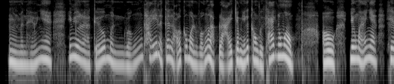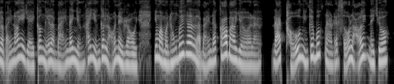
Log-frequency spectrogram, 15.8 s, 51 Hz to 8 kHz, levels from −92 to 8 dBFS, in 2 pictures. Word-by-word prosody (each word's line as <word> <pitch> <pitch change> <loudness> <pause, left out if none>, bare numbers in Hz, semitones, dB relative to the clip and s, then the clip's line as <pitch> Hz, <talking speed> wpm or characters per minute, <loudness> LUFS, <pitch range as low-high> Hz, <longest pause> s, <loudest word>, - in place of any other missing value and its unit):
Ừm, 190 -4 +2
mình 170 0 0
hiểu 165 +1 -3
nha. 225 0 0 0.3
Giống 260 - -1
như 255 -3 +2
là, 185 -5 -2
kiểu, 210 +5 0
mình 175 -9 -3
vẫn 160 - -6
thấy 265 +3 -3
là 275 -7 -2
cái 245 +5 -2
lỗi 195 -3 -2
của 245 - -4
mình 200 -8 +1
vẫn 155 +9 -2
lặp 195 -9 0
lại 165 +1 0
trong 200 +2 +2
những 180 +2 +3
cái 230 - +2
công 210 -3 +1
việc 160 -4 -1
khác, 250 +5 +1
đúng 275 0 +5
hông? 215 -8 +7 0.6
Ừ. 185 - +3 0.5
Nhưng 235 0 +5
mà 210 -4 +3
á 200 - 0
nha, 230 -3 +1 0.2
khi 225 - 0
mà 195 - +2
bạn 170 +1 -5
nói 230 +6 0
như 250 - +1
vậy 155 -3 -2
có 235 +9 -1
nghĩa 190 -5 -1
là 195 -2 0
bạn 160 +2 -4
đã 210 - +3
nhận 165 -7 -1
thấy 220 +6 -3
những 205 -7 -1
cái 245 +4 +1
lỗi 210 0 -2
này 215 -5 +3
rồi, 155 -2 -1 0.3
nhưng 255 -1 +1
mà 220 - +4
mình 175 -3 +1
hổng 195 +5 0
biết 305 +4 +3
á, 310 -1 +6
là 250 -6 +1
bạn 160 +4 -4
đã 205 - 0
có 285 +6 +4
bao 255 -6 +2
giờ 165 -7 -1
là 155 0 -6 0.3
đã 190 +4 +2 0.2
thử 165 +11 +2
những 200 -7 -1
cái 265 0 +1
bước 290 +3 0
nào 180 -5 -3
đã 175 +4 -4
sửa 205 - -2
lỗi 235 +2 +1
này 185 -3 +1
chưa? 200 +4 +2
200 Hz, 280 wpm, -23 LUFS, 170-235 Hz, 0.6 s, hông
